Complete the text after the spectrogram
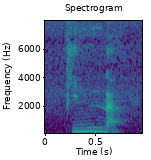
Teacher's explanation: This CH sound becomes N. Maybe because next syllable starts with N.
